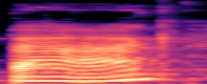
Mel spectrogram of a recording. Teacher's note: We really do this because the next sound in the following word, really, bag, is a B. And B is also formed with both lips closed.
